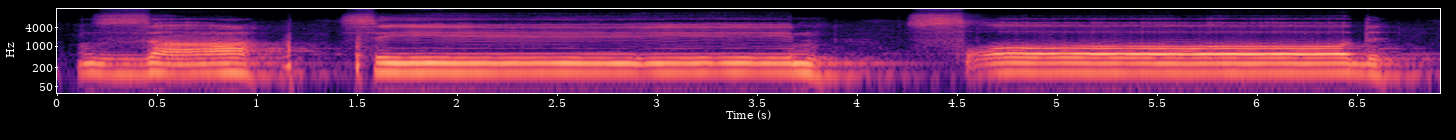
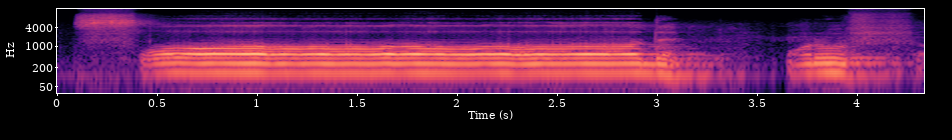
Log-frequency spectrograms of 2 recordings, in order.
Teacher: سیٹی والے آواز والے حرف زا سین صاد. ان حروف کو پڑھتے وقت آپ کو سیٹی کی آواز نکالنی ہے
